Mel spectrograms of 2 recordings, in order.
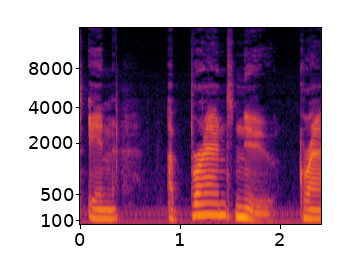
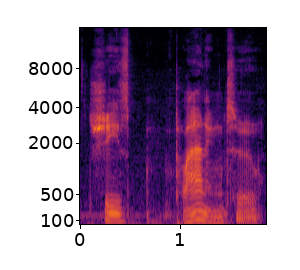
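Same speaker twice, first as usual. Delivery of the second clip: low, near-whispered reply; soft, hushed and sheepish; embarrassed whisper; 8 semitones lower, 6 dB quieter, slower than usual. Retold or imitated. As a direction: mumble it, cornered.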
